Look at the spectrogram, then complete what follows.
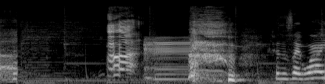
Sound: buzzer rings; laughs

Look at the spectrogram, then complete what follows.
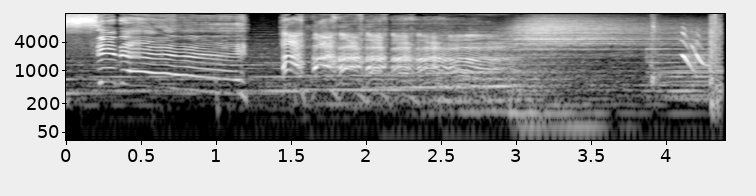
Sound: laughing

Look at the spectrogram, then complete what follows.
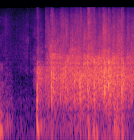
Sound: applause

